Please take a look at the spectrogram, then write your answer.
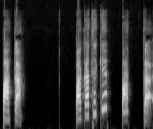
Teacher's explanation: এই ক ধ্বনিটা দুইবার উচ্চারিত হইলো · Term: ব্যঞ্জন দ্বিত্ব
